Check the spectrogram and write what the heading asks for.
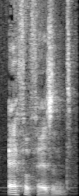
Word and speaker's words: effervescent: And of course, I'm joined by the effervescent, enigmatic, enjoyable Emma. – Enjoyable. Hi. – I think I got stuck on the pronunciation of effervescent. – Yeah, there you go. Okay. That's the correct pronunciation.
